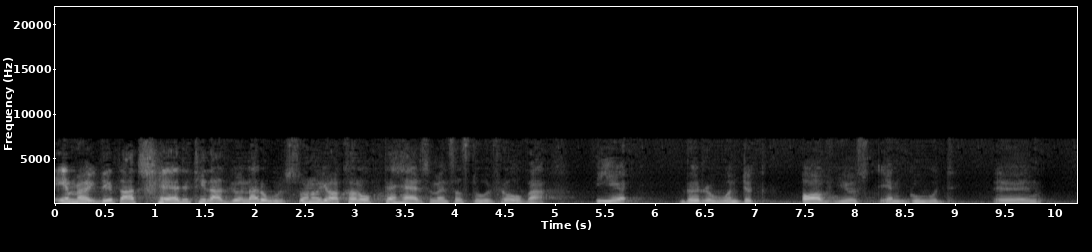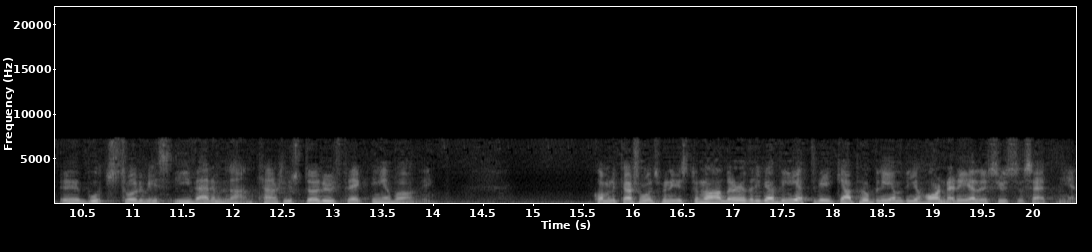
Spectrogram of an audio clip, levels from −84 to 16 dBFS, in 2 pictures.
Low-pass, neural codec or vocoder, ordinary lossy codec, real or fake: none; codec, 16 kHz, 1.1 kbps, Voila-Tokenizer; none; fake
